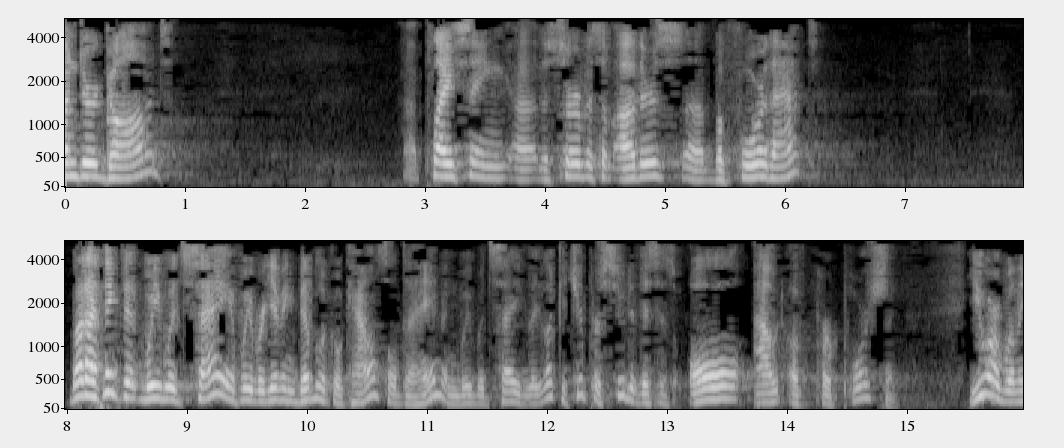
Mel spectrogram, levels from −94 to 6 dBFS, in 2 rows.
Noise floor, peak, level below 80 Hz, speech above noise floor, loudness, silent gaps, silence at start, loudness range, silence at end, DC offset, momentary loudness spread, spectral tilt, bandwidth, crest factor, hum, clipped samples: -62 dBFS; 0 dBFS; -58 dBFS; 43 dB; -19 LUFS; none; 0 s; 6 LU; 0 s; under 0.1%; 14 LU; -6.5 dB/octave; 5.4 kHz; 20 dB; none; under 0.1%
